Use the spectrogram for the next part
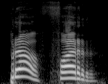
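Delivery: प्र, फर split in two, फर hit loud; stress on second syllable. Shown as a demonstration. Teacher showing where stress falls in प्र, फर, stressed second syllable. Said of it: "बाद वाले syllable पर जा रहा है".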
